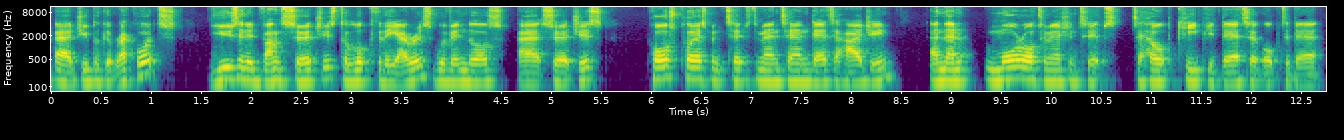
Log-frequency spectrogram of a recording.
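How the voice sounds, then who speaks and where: Speaking straight to his listeners, a man presents a software training webinar in a relaxed, conversational way. His mid-range voice holds a steady tone at a moderate pace.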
